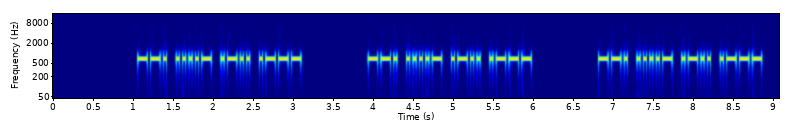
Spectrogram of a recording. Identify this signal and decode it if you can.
Morse code, heard as a keyed tone, about 30 wpm, 700 Hz. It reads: G4LJ G4LJ G4LJ
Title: DXCC-100 Call Signs - 4 Characters - Repeated 3x - 30wpm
